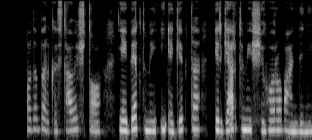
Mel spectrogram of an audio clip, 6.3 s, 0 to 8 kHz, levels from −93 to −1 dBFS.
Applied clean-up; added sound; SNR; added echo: none; none; none; none.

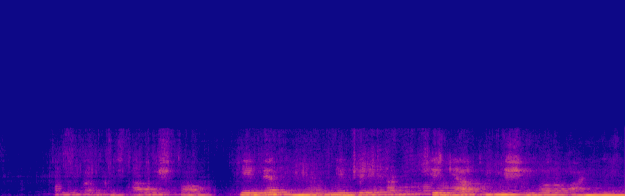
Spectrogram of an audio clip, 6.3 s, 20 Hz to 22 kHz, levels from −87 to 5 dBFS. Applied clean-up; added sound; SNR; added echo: neural separator model SepFormer DNS4.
